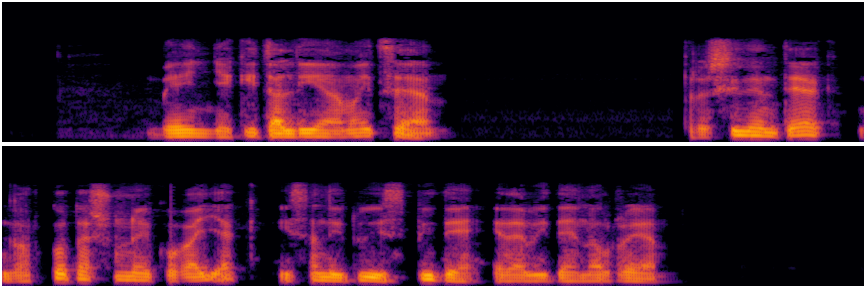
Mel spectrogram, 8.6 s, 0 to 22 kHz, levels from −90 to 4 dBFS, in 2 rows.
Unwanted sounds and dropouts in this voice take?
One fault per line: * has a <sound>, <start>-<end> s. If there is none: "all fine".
all fine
